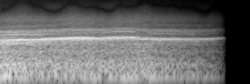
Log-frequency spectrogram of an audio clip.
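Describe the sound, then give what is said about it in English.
A steady, whistling howl of wind over a rushing noise bed, holding one eerie pitch for about three seconds before cutting off, with no voices. “On Friday, it's windy.”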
